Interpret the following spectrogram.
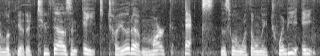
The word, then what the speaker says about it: Mark X: the Mark II and it is pronounced mark x not Mark 10 even though Mark II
